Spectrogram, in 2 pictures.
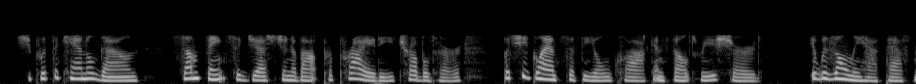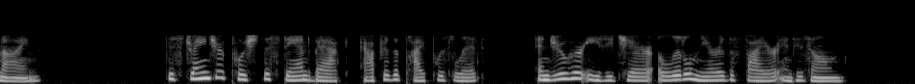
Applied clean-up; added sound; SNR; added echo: none; none; none; none.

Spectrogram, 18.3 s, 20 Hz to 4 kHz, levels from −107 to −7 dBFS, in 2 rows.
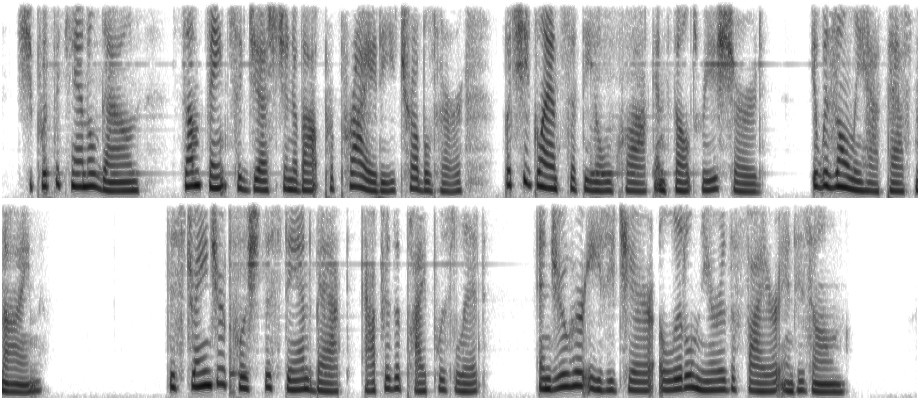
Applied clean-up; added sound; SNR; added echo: neural mask model DeepFilterNet 3.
